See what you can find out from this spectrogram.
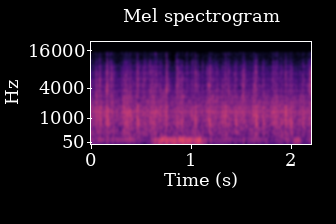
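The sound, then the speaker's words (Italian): Applause from an audience at a ceremony honouring a departing female director. The clapping is a full, continuous patter that holds a fairly even level throughout, with no distinct pauses. “vi propongo di fare un applauso straordinario alla dottoressa Rita Barber”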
